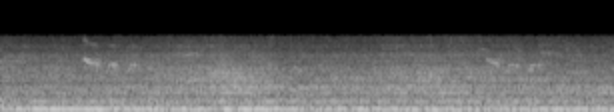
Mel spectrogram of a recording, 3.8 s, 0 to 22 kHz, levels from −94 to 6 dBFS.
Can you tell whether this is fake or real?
real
